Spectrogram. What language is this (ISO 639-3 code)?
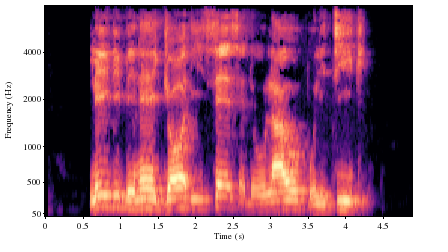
fue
